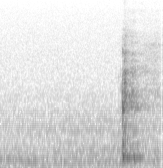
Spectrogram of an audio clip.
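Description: A single short cough about one and a half seconds in, after low room tone.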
